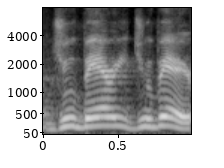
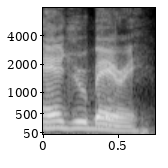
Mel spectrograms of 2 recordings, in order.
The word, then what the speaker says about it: Andrew Berry: this not being my pick, this is brother Drew Berry, right? Is that how you say his name? Andrew Berry.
